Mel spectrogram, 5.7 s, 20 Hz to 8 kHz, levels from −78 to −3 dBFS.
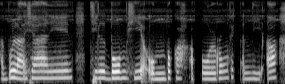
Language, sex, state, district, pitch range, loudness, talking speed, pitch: Mizo, female, Mizoram, Aizawl, 210-240 Hz, -18 LUFS, 180 wpm, 235 Hz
